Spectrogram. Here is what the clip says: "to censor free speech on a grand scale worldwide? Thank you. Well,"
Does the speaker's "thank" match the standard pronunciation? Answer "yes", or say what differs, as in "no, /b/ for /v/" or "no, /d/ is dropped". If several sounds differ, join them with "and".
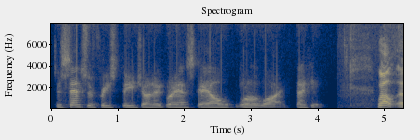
yes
